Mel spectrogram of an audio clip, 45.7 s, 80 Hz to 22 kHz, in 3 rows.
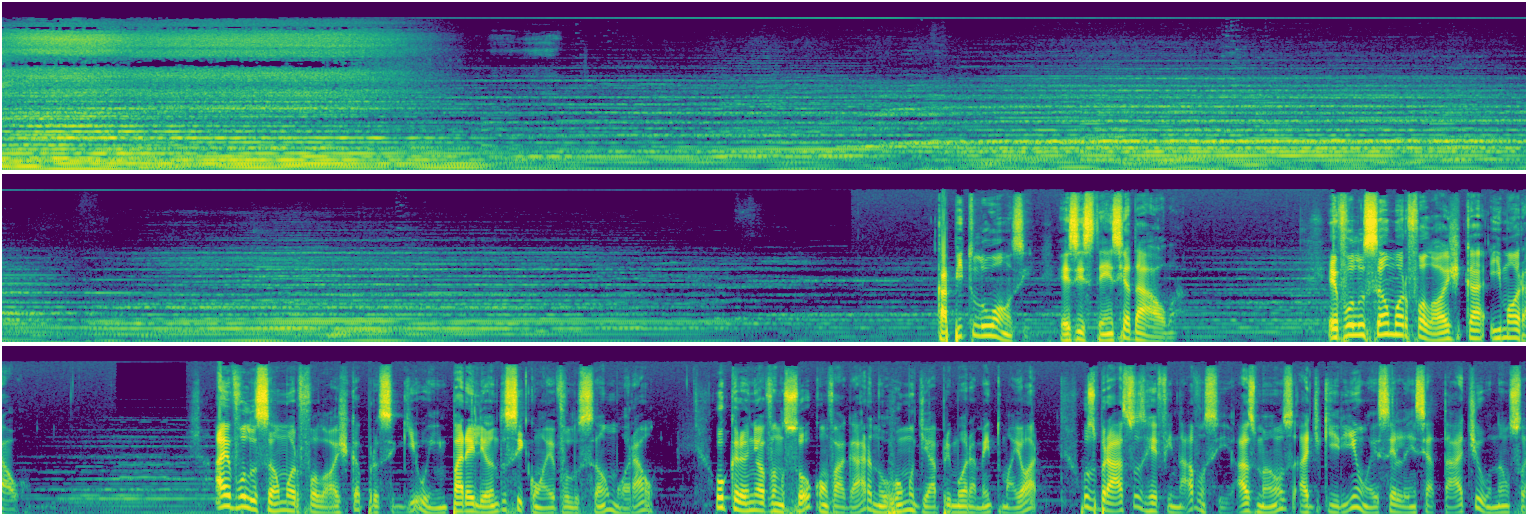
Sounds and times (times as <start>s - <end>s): Music: 0.0s - 45.7s
Speech: 24.6s - 27.0s, 28.5s - 30.7s, 32.6s - 37.0s, 37.6s - 45.7s.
